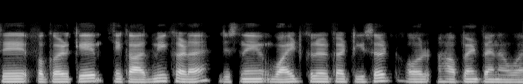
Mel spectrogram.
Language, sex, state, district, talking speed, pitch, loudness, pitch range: Hindi, male, Chhattisgarh, Balrampur, 205 wpm, 125 Hz, -16 LUFS, 120-130 Hz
